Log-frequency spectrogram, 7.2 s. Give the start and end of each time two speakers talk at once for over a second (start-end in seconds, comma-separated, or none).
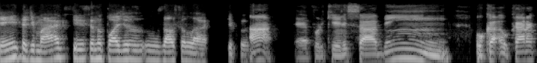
none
